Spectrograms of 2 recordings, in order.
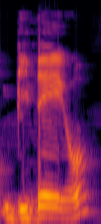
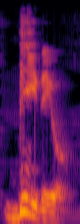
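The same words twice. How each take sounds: First: The stress is on the second syllable. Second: The stress is on the first syllable. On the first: "cette écriture-là avec comme prononciation video" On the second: "une autre orthographe avec un accent écrit ici"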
